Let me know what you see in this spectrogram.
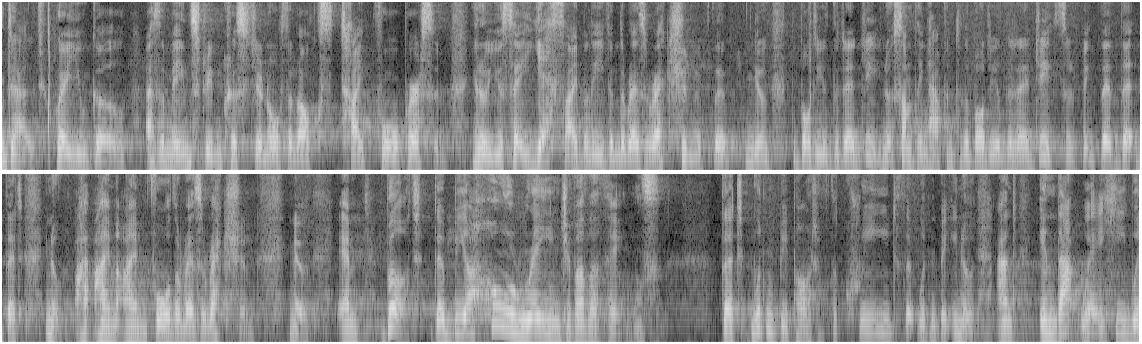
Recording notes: This lecture was recorded as part of the Generous Orthodoxy Lecture Series – a collaboration between St Mellitus College and the McDonald Agape Foundation.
